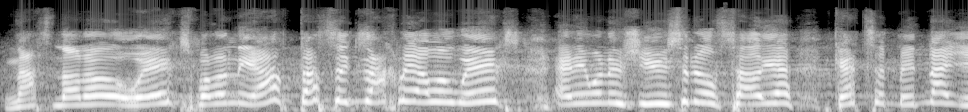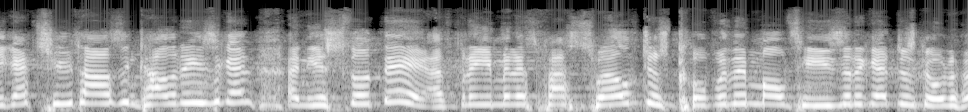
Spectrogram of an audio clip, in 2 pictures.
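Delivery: high, loud ranting; excited rant. Real, not acted. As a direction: rant it, rising up. Ranting about the app.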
